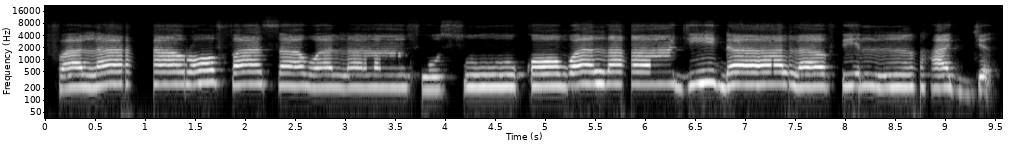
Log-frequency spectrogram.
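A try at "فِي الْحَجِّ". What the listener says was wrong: Nah, jimnya di sini bertasdid, tahan dulu. Fil hajj.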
